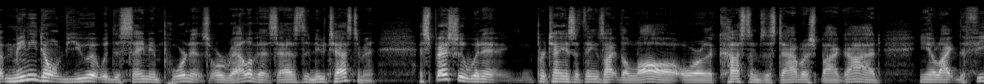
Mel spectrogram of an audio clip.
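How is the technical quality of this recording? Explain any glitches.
The technical quality of this recording is good, and there are no glitches to explain.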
